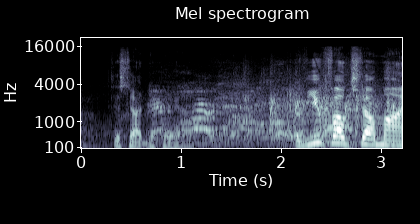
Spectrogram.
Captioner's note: applause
